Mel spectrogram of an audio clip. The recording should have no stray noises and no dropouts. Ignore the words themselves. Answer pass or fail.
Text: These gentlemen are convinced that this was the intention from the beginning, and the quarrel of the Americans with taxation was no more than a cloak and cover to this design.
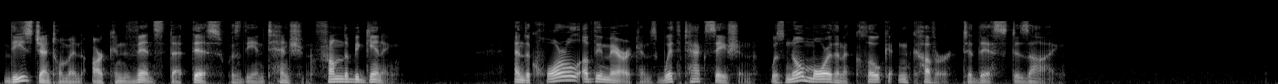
pass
